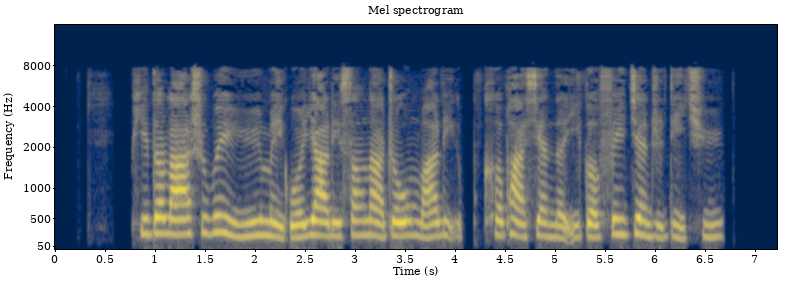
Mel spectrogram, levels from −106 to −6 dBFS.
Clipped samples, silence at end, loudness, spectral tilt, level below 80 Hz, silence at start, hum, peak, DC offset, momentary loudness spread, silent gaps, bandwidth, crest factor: under 0.1%; 0.55 s; -21 LUFS; -4 dB/octave; -68 dBFS; 0.75 s; none; -4 dBFS; under 0.1%; 13 LU; 4.11-4.17 s; 8.2 kHz; 18 dB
